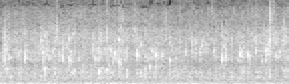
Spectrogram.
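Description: Chicken deep frying in hot oil in a home kitchen, giving a steady, dense crackling sizzle that stays even and unbroken throughout, fairly close with no voices.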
